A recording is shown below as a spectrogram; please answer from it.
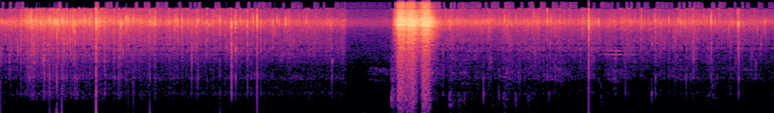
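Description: Crushed garlic and ginger added to hot oil with fenugreek, giving a brief loud burst of sizzling after a quiet moment, then a steady faint fry with scattered ticks and pops.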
